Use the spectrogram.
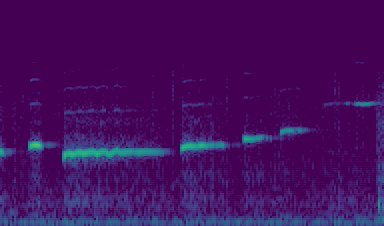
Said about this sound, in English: That man's always whistling.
